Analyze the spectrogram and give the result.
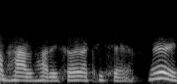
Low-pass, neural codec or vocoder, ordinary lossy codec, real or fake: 3.6 kHz; none; none; real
